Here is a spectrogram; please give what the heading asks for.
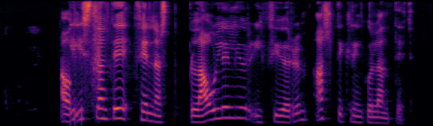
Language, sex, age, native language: Icelandic, female, 60-69, Icelandic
